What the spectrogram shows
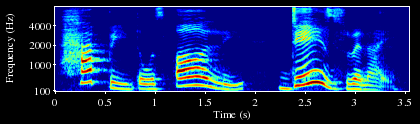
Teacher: you have two dactylic feet and one trochaic foot in between. So this gives you a trimeter where you have one dactylic, one trochaic, another dactylic.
